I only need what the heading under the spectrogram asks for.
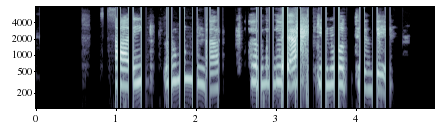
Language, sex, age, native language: Icelandic, female, 8, Icelandic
